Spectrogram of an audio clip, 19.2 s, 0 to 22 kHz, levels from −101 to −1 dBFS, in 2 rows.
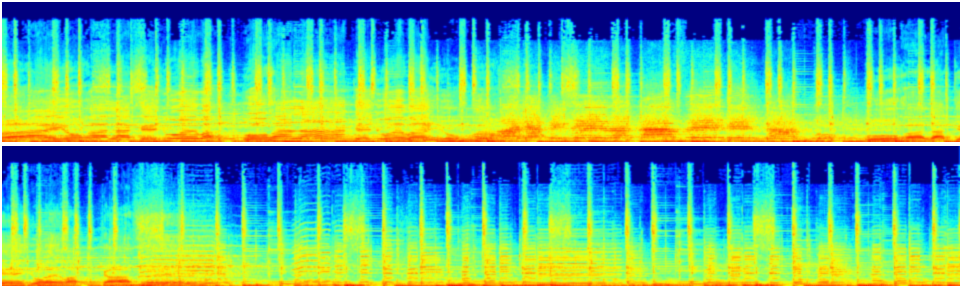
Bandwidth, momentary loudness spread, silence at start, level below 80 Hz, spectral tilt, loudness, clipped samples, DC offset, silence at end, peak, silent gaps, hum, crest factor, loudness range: over 20 kHz; 6 LU; 0 s; -28 dBFS; -4 dB/octave; -15 LUFS; under 0.1%; under 0.1%; 0 s; -2 dBFS; none; none; 14 dB; 3 LU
